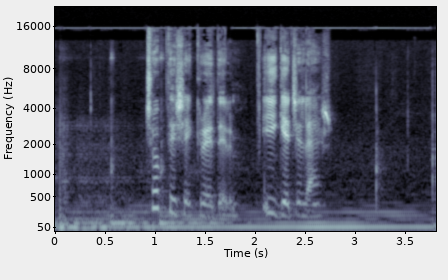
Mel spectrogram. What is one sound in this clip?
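A young woman speaks brightly nearby.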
